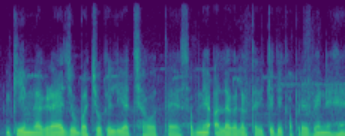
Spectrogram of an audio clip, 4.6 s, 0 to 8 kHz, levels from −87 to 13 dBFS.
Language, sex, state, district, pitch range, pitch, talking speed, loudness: Hindi, male, Chandigarh, Chandigarh, 115-125 Hz, 120 Hz, 260 wpm, -17 LUFS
